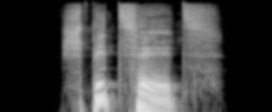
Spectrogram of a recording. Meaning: genitive singular of Spitzel
- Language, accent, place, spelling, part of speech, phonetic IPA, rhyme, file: German, Germany, Berlin, Spitzels, noun, [ˈʃpɪt͡sl̩s], -ɪt͡sl̩s, De-Spitzels.ogg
